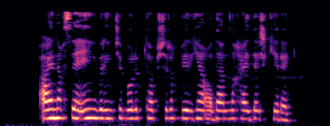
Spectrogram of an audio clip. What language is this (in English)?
Uzbek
